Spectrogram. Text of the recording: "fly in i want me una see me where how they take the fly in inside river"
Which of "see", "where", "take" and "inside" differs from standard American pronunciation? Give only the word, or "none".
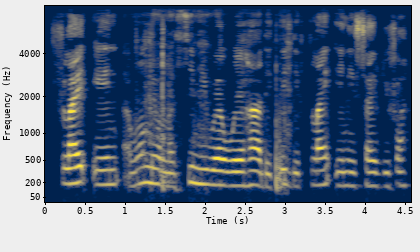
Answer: where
